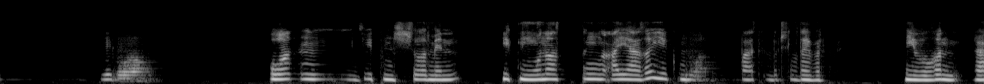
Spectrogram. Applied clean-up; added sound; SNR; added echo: neural mask model DeepFilterNet 3.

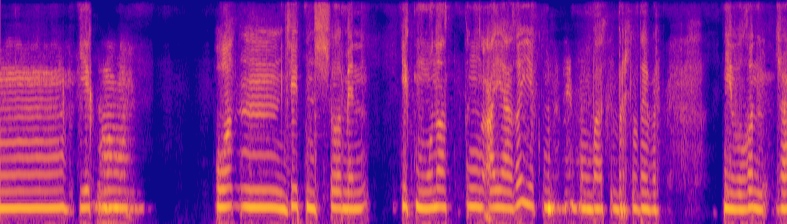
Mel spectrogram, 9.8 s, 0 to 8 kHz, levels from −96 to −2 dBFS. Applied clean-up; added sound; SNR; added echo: neural mask model Resemble Enhance denoiser.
